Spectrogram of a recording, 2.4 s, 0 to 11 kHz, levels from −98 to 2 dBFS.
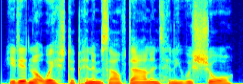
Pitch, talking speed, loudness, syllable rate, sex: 175 Hz, 295 wpm, -17 LUFS, 6.2 syllables/s, female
